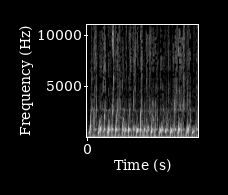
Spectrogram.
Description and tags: Foley effect with the purpose of simulating bubbles
Bubbles, Effect, Foley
